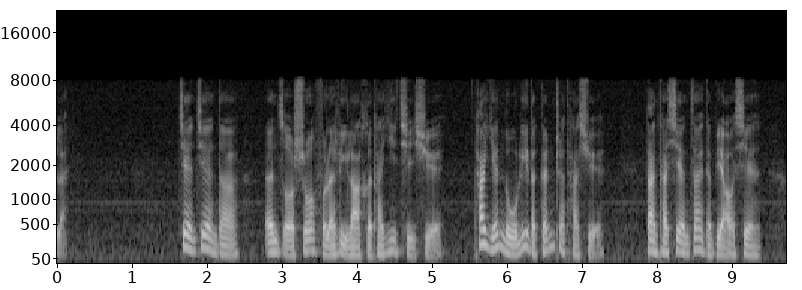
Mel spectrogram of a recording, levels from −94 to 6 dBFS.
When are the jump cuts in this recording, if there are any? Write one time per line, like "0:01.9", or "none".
0:05.4
0:07.5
